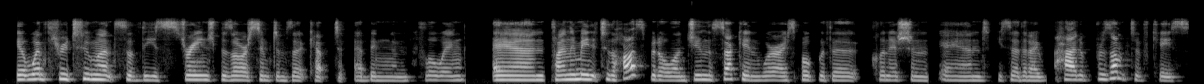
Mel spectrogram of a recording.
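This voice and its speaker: A woman with a Canadian accent speaks in a normal speaking voice at a medium pitch and moderate pace, with fairly even intonation, and the sound is dry and close with no echo over a quiet background. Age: 50s. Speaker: patient advocate, support group founder. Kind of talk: interview testimony.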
